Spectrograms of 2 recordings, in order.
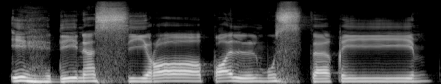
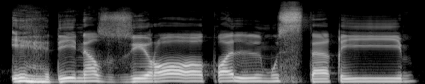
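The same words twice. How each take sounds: First: Sirata begins with a plain, light s sound. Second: Sirata begins with a sound close to z. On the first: "saya baca tadi dengan sin" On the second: "bunyi dia lebih dekat kepada huruf zai"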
